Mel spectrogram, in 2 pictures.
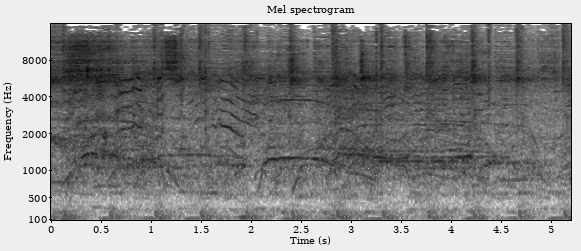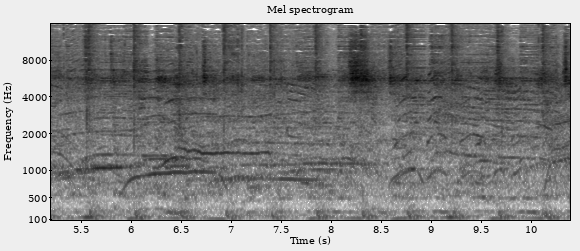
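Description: A crowd of young women screaming and cheering continuously, with music's steady beat underneath at about two beats a second.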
